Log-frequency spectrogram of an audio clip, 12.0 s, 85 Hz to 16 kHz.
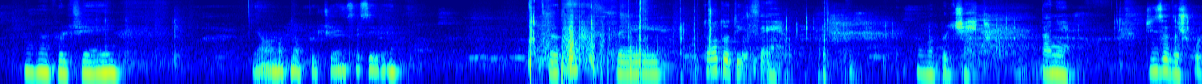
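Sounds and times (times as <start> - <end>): woman's voice: 0.2 - 1.4, 2.5 - 4.0, 5.4 - 7.9, 9.2 - 10.8, 11.4 - 12.0.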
